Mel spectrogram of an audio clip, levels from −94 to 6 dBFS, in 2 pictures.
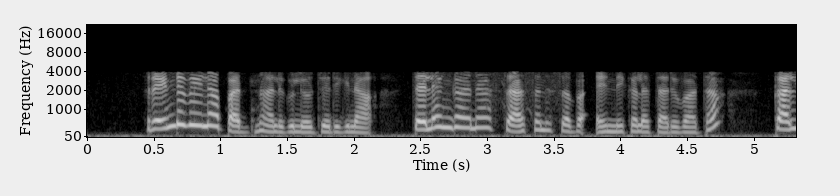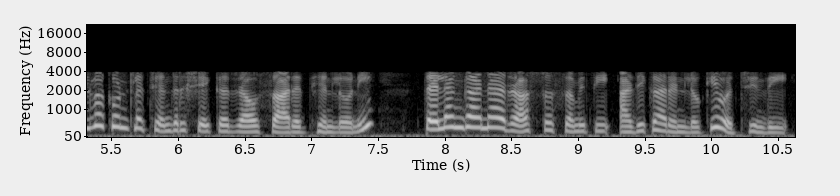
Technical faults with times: none

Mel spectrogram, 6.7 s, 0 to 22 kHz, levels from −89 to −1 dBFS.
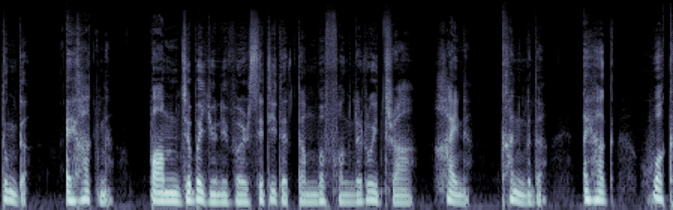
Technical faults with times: none

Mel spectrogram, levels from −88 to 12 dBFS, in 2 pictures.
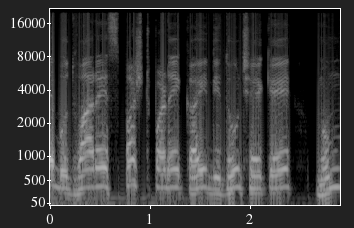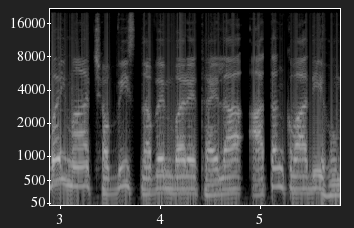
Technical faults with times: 0.00-5.81 planar audio read as interleaved

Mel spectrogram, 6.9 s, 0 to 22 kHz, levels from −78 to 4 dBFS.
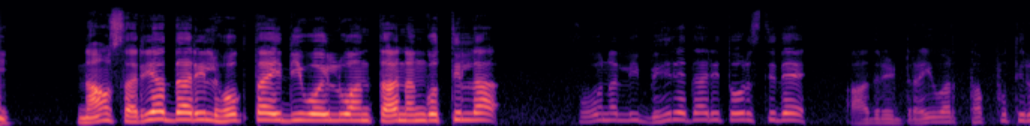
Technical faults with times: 3.88-6.87 automatic gain rising

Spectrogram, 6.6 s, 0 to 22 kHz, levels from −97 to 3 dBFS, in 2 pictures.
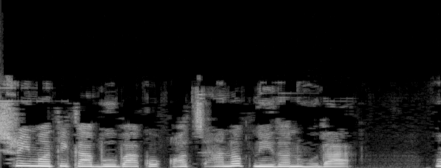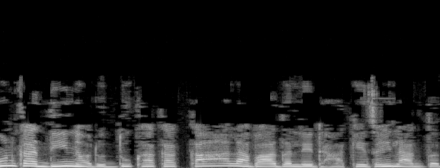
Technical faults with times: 0.00-6.61 transcoding between lossy codecs

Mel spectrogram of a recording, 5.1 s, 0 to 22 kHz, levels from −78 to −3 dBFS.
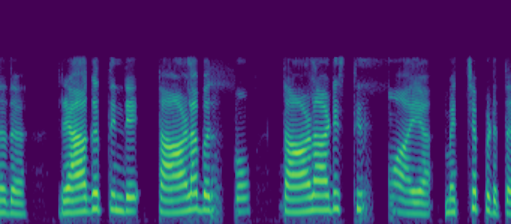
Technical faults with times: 2.11-2.50 VoIP packet loss concealed by the speech codec
3.61-4.04 VoIP packet loss concealed by the speech codec

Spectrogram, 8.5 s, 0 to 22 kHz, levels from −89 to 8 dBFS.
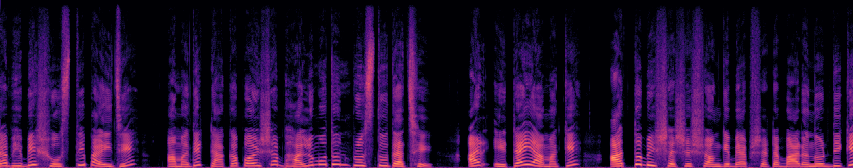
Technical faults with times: none

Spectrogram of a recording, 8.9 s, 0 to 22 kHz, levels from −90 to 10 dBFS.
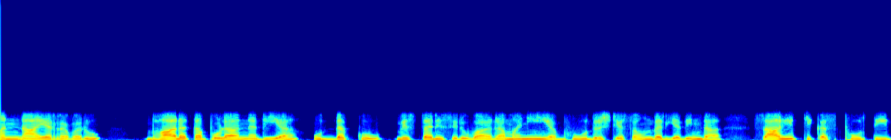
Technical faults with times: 0.00-8.91 Opus compression

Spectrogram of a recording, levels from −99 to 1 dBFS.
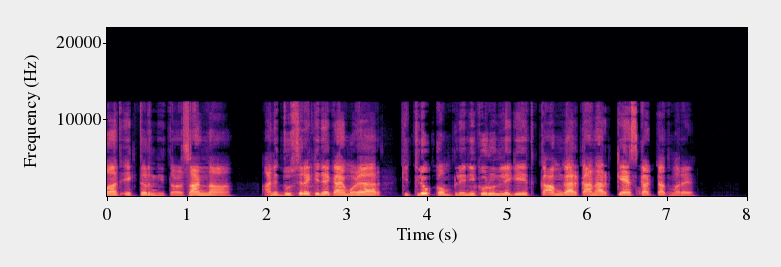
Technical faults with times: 0.00-8.00 HE-AAC compression
4.08-4.13 pre-echo
5.92-5.95 pre-echo
6.67 pre-echo

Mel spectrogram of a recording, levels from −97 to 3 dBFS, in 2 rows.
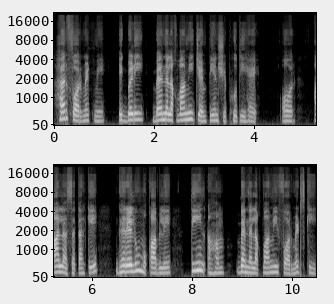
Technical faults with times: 0.00-10.48 Opus compression

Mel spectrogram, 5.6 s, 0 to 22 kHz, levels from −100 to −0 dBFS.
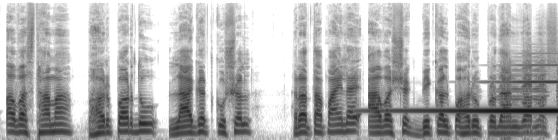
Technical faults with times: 3.51-5.59 loudspeaker feedback squeal

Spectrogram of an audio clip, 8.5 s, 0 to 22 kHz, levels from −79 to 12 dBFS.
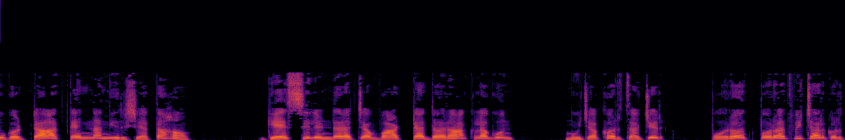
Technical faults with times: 0.00-8.45 MP3 compression

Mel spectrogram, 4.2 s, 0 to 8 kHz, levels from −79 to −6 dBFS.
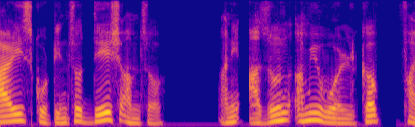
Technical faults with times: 2.66-3.98 repeated stalls (stutter)

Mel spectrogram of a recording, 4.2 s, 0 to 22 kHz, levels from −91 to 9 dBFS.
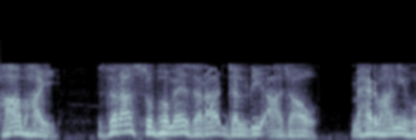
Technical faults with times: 0.00-4.16 AAC compression

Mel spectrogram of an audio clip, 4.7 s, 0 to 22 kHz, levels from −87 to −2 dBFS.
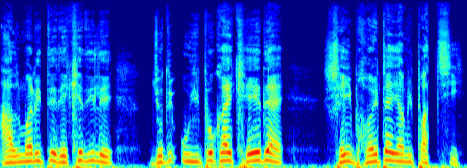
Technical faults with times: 2.28 dropped samples

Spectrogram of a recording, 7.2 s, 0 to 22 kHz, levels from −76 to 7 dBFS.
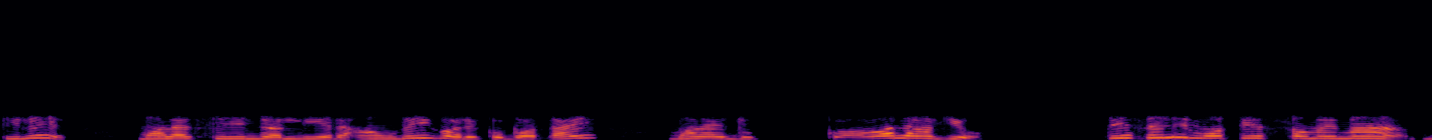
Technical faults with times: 0.00-7.16 AMR narrowband mobile codec

